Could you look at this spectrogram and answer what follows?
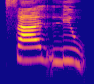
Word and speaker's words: salut: So salut, T is not pronounced. I am not pronouncing the T.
